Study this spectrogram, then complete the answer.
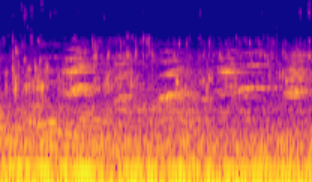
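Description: Water pours steadily into a glass for homemade carrot juice, a continuous close trickle and splash with no talking.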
